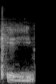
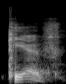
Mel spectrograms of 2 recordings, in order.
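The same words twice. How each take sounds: First: The name is said closer to the Ukrainian way. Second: The name is said in the traditional English way. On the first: This is how news announcers now say it. "everyone's pronouncing it Kiev" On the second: This is the customary local way of saying it. "We used to call Kiev Kiev because that's how we say it"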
